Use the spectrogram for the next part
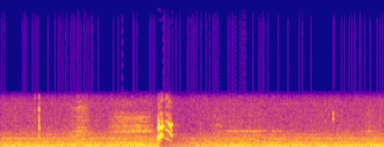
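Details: A baby with hiccups: a single short, sharp hiccup over steady background noise.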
